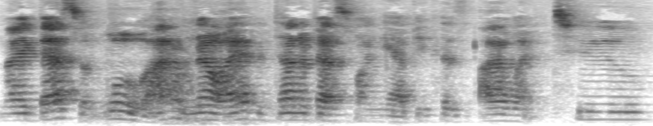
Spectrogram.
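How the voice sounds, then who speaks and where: A woman's voice: low voice, normal speed, sharp tone, recorded from a distance, a little hiss or hum. A woman teacher giving a patient handwriting lesson to young children, in a sing-song way with simple repeated phrases and questions. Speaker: primary school teacher. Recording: echoey room, voice away from the mic.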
